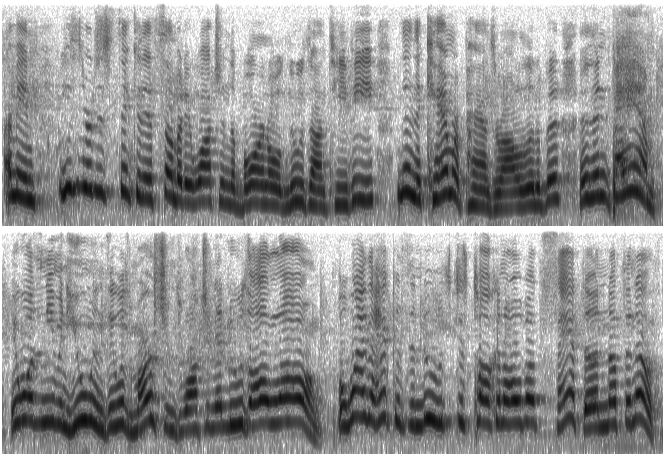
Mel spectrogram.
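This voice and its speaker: A man's voice: extremely high pitch, animated, fairly quick, few pauses, mellow, highs cut off. A man playing a goofy monster who hosts a horror movie show, rambling in slangy, exasperated comic commentary. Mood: riled, rambling. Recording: noisy 1980s VHS TV tape.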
